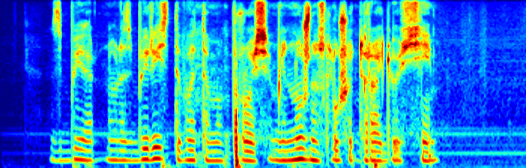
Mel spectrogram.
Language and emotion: Russian, neutral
